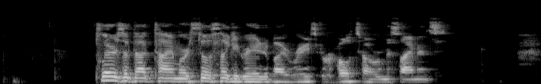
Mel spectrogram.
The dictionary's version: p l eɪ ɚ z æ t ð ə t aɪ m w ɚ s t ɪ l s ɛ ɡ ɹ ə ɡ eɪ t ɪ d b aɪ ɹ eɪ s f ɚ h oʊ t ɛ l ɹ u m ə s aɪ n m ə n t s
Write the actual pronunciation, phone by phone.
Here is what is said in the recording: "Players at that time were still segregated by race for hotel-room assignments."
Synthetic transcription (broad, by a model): p l eɪ ɚ z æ t ð ə t aɪ m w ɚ s t ɪ l s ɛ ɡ ə ɡ eɪ t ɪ d b aɪ ɹ eɪ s f ɚ h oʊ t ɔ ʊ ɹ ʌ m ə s aɪ m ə n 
